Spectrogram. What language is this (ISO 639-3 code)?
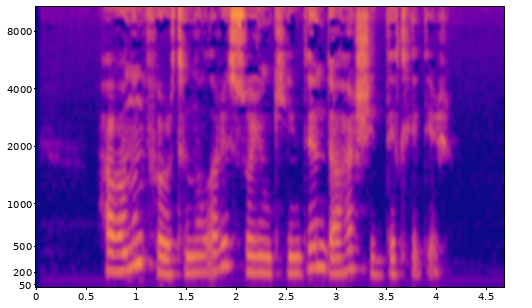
tur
